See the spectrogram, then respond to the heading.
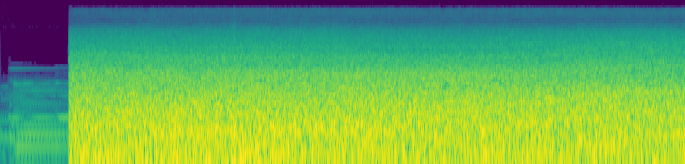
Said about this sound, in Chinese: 我现在面对着中国南海，给喜马拉雅的小朋友录一段海浪拍岸的声音。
